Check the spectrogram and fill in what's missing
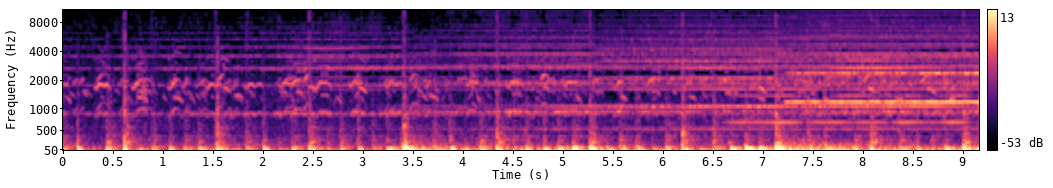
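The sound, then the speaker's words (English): A small flock of grazing dusky Canada geese in burnt straw in the center of a prairie honks steadily, overlapping calls rising and falling over a low background rumble, with no one speaking. “The long-necked, chin-strapped heads of a small flock of grazing, dusky Canada geese poke above their wispy, burnt straw shelter in the center of the prairie.”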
